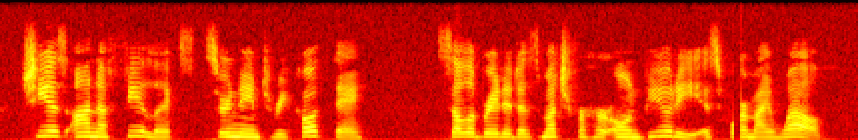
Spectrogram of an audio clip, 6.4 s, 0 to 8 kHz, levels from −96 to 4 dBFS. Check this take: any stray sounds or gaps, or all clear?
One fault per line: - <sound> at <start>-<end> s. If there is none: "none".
- dropout at 5.5-5.6 s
